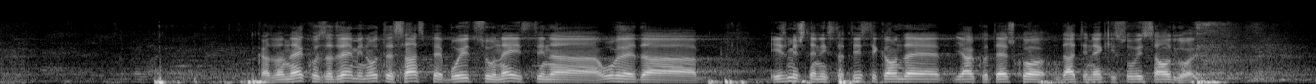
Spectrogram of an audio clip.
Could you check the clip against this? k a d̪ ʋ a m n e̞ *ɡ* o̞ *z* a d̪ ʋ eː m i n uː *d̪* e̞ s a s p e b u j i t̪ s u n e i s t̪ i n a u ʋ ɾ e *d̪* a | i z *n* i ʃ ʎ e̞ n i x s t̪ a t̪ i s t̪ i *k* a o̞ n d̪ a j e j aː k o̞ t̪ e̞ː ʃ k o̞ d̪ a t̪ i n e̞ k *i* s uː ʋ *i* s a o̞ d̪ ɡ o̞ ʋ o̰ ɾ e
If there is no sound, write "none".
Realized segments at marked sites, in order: k, z, t̪, d̪, m, k, i, i

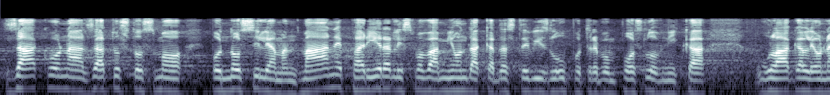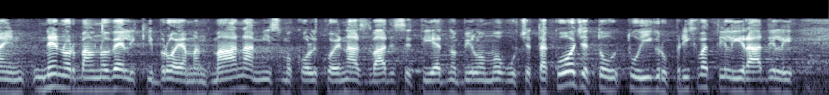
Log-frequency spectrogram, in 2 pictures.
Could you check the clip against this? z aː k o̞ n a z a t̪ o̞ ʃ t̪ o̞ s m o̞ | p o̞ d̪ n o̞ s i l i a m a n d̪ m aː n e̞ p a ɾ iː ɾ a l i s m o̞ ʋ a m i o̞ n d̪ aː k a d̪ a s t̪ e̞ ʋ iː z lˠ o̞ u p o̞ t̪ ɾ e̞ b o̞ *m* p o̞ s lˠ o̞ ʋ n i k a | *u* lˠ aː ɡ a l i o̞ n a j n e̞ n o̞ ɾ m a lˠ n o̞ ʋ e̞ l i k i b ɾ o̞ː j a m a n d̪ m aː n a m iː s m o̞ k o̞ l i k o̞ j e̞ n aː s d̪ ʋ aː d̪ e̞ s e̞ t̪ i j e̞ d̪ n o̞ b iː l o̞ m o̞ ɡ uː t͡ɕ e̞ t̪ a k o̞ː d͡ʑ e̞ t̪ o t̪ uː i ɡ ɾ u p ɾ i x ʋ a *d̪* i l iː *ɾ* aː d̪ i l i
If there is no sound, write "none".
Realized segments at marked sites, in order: m, u, t̪, ɾ

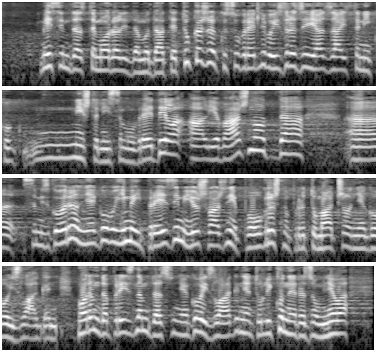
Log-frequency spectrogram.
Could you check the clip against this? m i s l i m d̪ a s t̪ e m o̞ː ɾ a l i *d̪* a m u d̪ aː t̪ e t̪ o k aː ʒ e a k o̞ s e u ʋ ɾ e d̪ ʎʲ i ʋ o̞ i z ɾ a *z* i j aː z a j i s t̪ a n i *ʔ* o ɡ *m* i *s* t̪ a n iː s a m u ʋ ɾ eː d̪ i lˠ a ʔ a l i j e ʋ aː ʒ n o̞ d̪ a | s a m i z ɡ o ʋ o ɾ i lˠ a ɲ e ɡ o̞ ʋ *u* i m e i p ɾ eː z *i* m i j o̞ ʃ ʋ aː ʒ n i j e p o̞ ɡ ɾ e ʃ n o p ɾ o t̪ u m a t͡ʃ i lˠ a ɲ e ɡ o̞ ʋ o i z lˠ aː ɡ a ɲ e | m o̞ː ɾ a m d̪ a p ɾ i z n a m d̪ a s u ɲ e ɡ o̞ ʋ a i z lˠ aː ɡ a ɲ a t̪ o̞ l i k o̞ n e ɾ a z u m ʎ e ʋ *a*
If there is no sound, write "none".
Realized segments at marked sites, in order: d̪, z, k, n, ʃ, o, i, a

